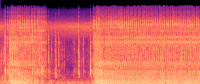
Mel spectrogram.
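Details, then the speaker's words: Old, abandoned Echo leaf blower, a two-stroke, running with heavy smoke: revs dip and stumble, then it runs flat out again; earlier it bogged and quit. The engine is bogging; a massive leak is suspected. "well it was running awful started to bog and then quit so something ain't right"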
